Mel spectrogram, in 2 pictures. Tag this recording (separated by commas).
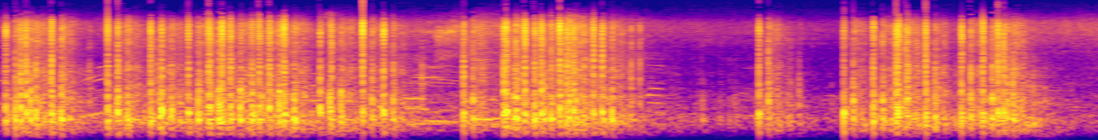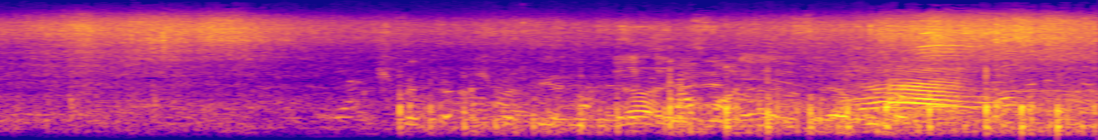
Firecracker, Fireworks, Speech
